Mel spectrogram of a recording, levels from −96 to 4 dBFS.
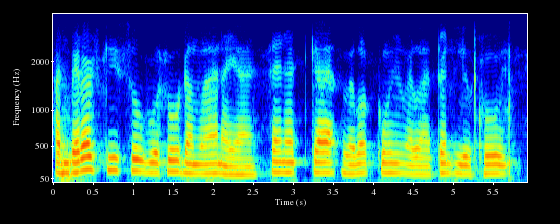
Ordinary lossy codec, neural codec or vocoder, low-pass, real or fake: none; codec, 24 kHz, 1 kbps, SNAC; 3.6 kHz; fake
